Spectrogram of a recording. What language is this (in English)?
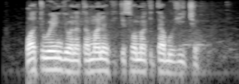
Swahili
